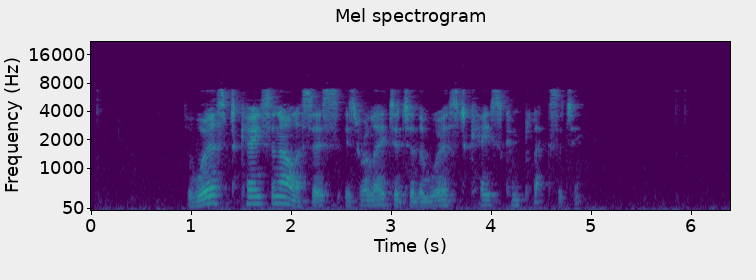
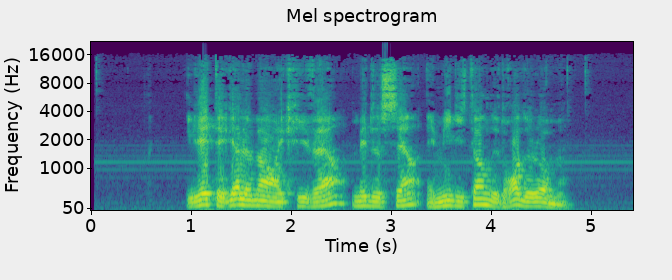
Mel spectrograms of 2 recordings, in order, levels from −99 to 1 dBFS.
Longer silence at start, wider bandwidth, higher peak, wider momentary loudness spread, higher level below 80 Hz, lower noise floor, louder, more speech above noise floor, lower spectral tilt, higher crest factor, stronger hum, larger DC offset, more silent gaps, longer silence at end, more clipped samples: about the same, 0.95 s vs 0.95 s; second, 11.5 kHz vs 16.5 kHz; second, -30 dBFS vs 0 dBFS; first, 13 LU vs 6 LU; second, -84 dBFS vs -40 dBFS; first, -85 dBFS vs -46 dBFS; second, -48 LUFS vs -11 LUFS; about the same, 35 dB vs 36 dB; second, -1.5 dB/octave vs -5 dB/octave; first, 24 dB vs 12 dB; neither; neither; neither; first, 1.5 s vs 0.6 s; neither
